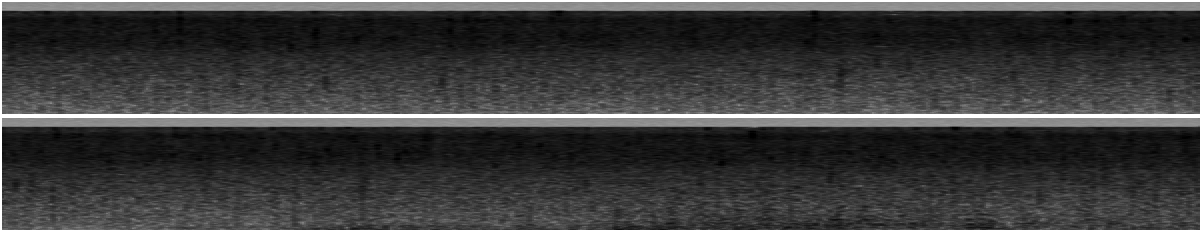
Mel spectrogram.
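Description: Steady rain falling, with a low roll of thunder that builds from about halfway through and eases off near the end.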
